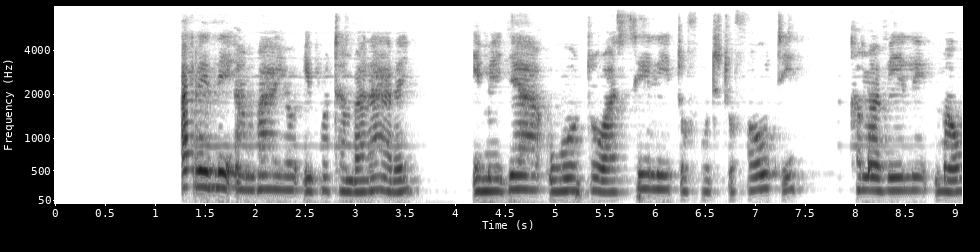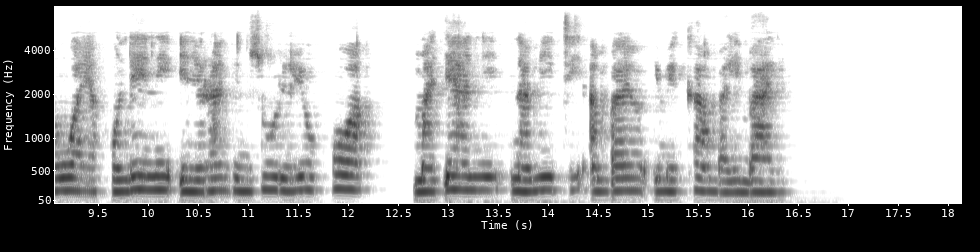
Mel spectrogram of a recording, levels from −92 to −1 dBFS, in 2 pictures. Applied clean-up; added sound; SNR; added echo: neural mask model DeepFilterNet 3.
